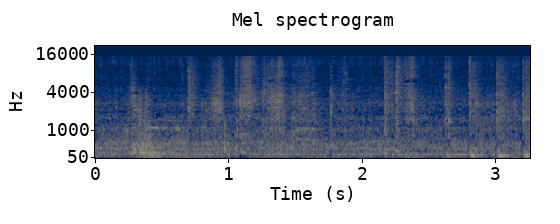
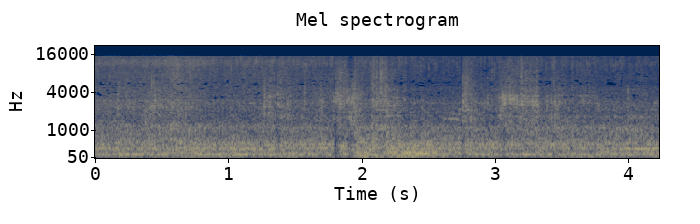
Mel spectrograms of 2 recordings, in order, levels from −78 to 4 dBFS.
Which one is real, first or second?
second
